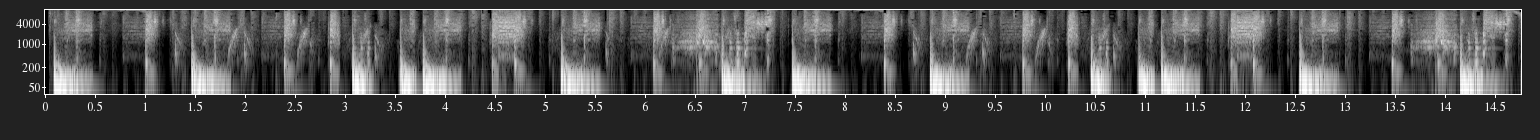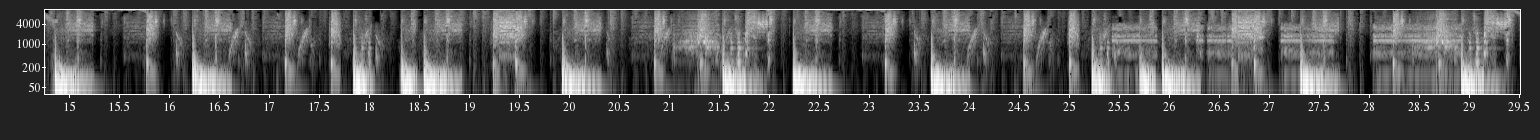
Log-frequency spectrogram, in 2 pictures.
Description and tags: Chopped up a Splice loop, added additional one-shots & tons of resampling, adding fx, then more resampling again. A study of construction, deconstruction, and reconstruction; rinse & repeat.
